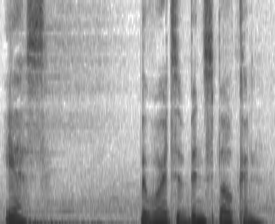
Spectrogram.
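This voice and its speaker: A woman's voice: sits low, fairly even intonation, warm tone, breathy edge, heavily acted. A solemn tribeswoman storyteller. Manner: measured storytelling tone. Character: solemn young woman of a desert tribe. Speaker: game character.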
